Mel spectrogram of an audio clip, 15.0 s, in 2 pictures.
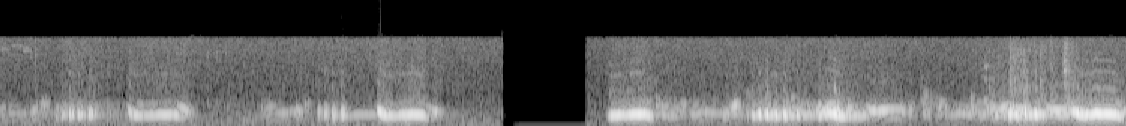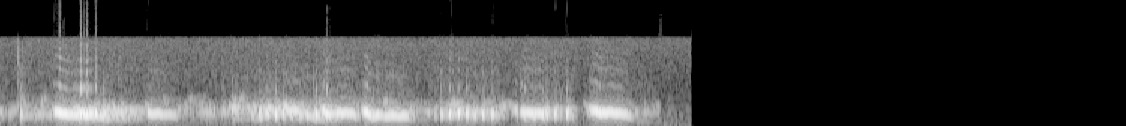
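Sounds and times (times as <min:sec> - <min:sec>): pigeons cooing: 0:00.0 - 0:03.0, 0:04.0 - 0:12.0.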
